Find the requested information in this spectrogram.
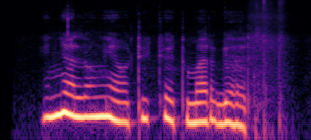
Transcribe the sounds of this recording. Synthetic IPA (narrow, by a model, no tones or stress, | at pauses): ɪɲalɔŋɪaotiketmarɡaɾi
